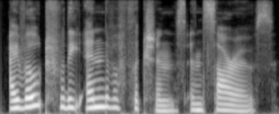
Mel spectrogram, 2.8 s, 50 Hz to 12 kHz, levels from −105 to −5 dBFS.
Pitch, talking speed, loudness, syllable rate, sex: 210 Hz, 195 wpm, -19 LUFS, 4.7 syllables/s, female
